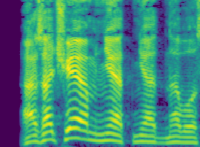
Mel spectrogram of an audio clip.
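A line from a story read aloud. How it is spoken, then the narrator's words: Menacing question, Satan. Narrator (Russian): спросил грозно сатана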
